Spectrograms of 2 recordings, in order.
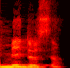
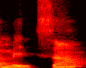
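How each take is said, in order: First: The middle E is pronounced, three syllables. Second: The middle E is dropped, two syllables. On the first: This is the regional way of saying it. "À Toulouse, on prononce tous les E" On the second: This is not the regional way of saying it. "On ne dit pas"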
